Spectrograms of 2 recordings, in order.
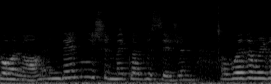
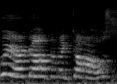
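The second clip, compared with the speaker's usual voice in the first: very loud, high-pitched, put-on Australian accent; 7 semitones higher, 15 dB louder than usual. Imagining the lone viewer reacting, he voices them in an Australian accent. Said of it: "With an Australian accent going".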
